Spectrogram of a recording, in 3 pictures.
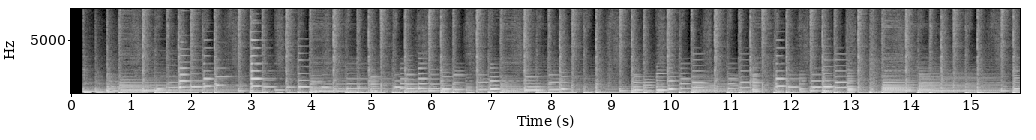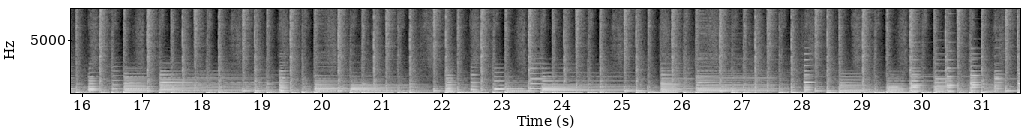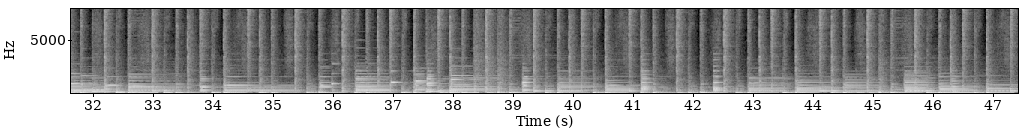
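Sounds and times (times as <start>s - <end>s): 
bossa nova in E flat: 0.2s - 47.4s.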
